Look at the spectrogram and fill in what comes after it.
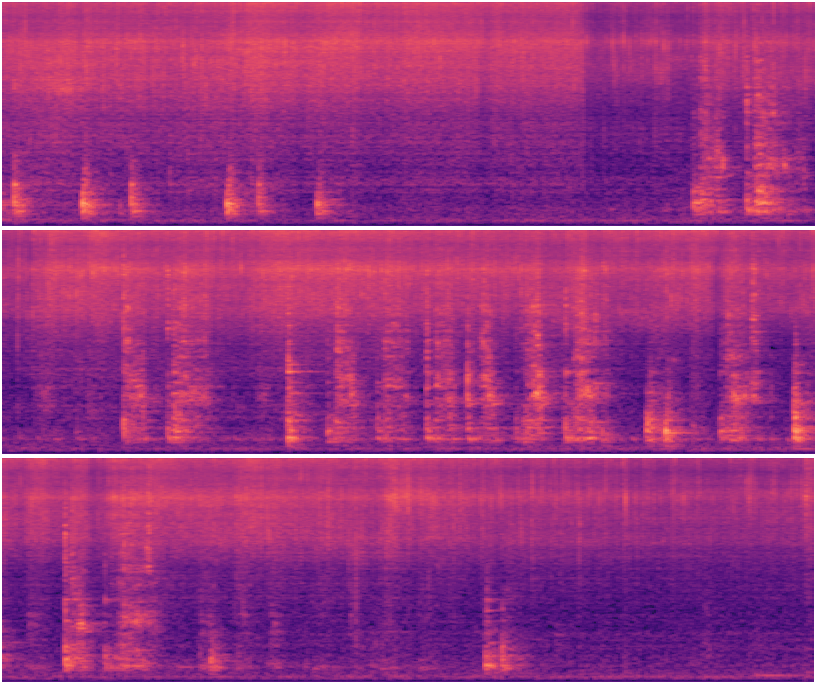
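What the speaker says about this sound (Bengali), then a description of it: "তো দেখতে পাচ্ছেন পটল ভাজাগুলো হয়ে গিয়েছে" Pointed gourd (potol) slices frying in oil in a pan, with a steady sizzle broken by repeated scraping stirs of a utensil, close and fairly loud, and no talking.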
